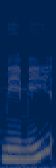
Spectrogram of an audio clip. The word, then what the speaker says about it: Mimi: My name is Mimi. It's pronounced M-I-M-I.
